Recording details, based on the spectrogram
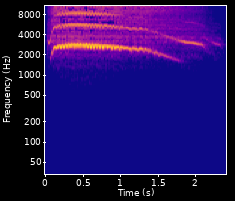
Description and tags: A coach whistle recorded indoors in a quiet room using a Audio-Technica BP4029 MS Shotgun Mic into a Focusrite Scarlett 18i20 Gen 2. Only the center channel was used. Samples were cleaned up with spectral noise filtering in iZotope RX. They were trimmed, faded, and peak normalized to -3dB by batch process in Adobe Audition. No EQ or compression was applied.
Sound Design, Music Composition, and Audio Integration for interactive media. Based in Canberra, Australia.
